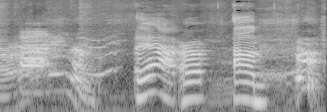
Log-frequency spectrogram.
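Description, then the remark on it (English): A dog barks in a loud, irregular series of high, yelping barks with a whiny, drawn-out tone, several bursts separated by short pauses. “Oh, and I've got barking and yelling again, and someone climbing on me.”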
